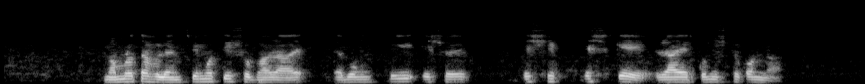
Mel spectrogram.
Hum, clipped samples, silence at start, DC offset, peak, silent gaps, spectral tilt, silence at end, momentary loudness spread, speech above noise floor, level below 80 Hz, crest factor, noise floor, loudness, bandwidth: none; under 0.1%; 1.05 s; under 0.1%; 0 dBFS; none; -10.5 dB/octave; 0.85 s; 12 LU; 51 dB; -60 dBFS; 18 dB; -68 dBFS; -18 LUFS; 4.1 kHz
